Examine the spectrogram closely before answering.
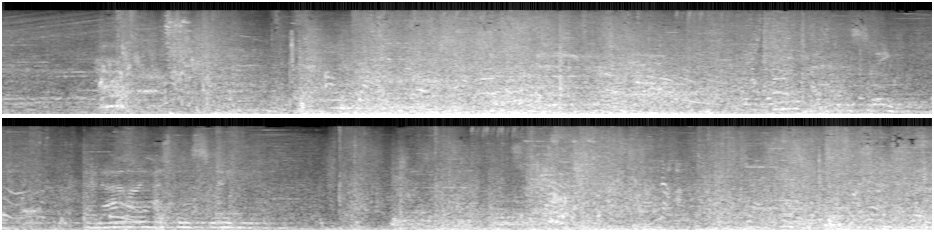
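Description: Game abilities hit with sharp impacts and bursts.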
